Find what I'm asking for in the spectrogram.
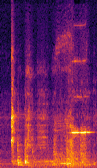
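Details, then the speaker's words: Brunswick GSX pinsetter sweep wagon, before lubrication, running the sweep: sharp squeaks in bursts as the sweep moves with one short held squeal; reported squeaky noise, suspected dry pivot point rather than the wagon rollers. "today's issue the note on the board is that this sweep wagon makes a squeaky noise when it runs"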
